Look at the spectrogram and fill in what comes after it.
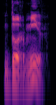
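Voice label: "DORMIR", Spanish; mekanta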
